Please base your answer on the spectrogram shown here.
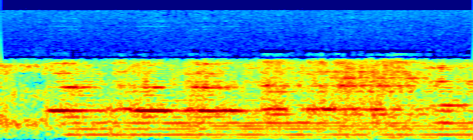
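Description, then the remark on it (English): A Verizon phone ringback plays over a narrow, tinny line while a call connects: a steady, tonal musical passage starting after a brief pause and continuing at even loudness, with no one talking. “Please enjoy this Verizon ringback while your party is reached.”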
